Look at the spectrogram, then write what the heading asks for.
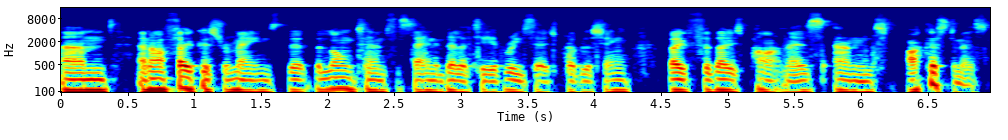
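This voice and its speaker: With a British accent, a man with a fairly low voice speaks at a moderate pace with fairly even intonation, in a very clean recording with a silent background. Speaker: publisher sales manager. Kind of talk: conference presentation. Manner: halting, many fillers.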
